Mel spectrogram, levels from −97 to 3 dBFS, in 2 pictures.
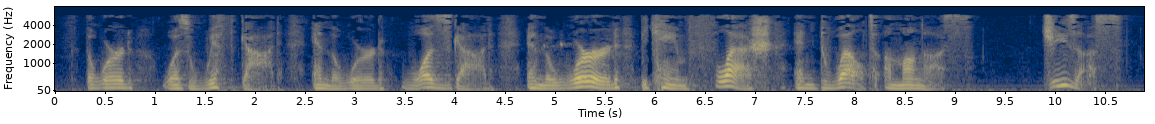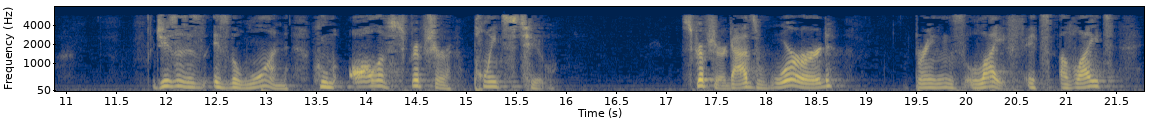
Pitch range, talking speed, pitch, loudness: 110-170 Hz, 105 wpm, 130 Hz, -27 LUFS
